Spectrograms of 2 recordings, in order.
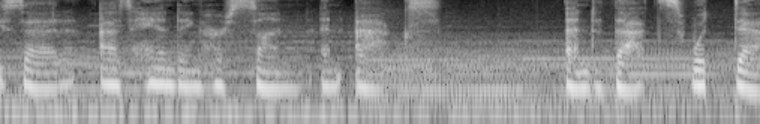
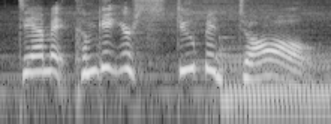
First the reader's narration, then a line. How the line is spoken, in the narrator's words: I yelled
